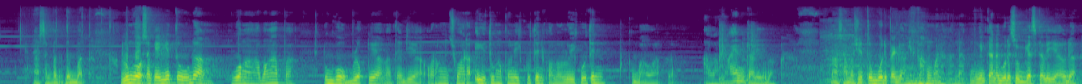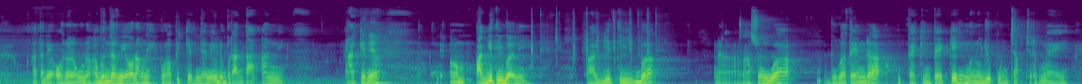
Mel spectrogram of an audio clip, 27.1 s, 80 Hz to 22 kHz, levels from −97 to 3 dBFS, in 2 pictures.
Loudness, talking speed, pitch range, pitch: -19 LUFS, 175 wpm, 105-135 Hz, 115 Hz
